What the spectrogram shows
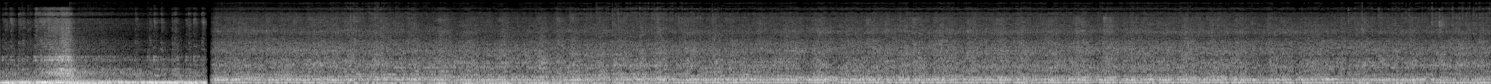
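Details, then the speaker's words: Chevrolet Monte Carlo big block V8 on E85 with ATM Dominator carburetor, first start after build before turbo kit: settles into steady even idle with deep rumble; no smoke, good oil pressure, no knocks or rattles; healthy. "Sounds pretty good. It does. No smoke. No smoke. Good oil pressure. No rattles, no knocks."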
